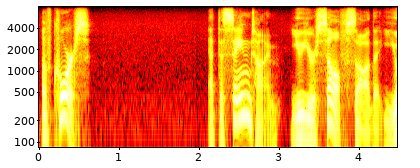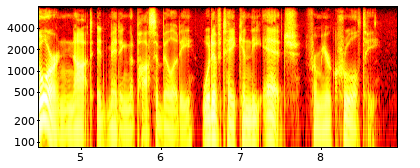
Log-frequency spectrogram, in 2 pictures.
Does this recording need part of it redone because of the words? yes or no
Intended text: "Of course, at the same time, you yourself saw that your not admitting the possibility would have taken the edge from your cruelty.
no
